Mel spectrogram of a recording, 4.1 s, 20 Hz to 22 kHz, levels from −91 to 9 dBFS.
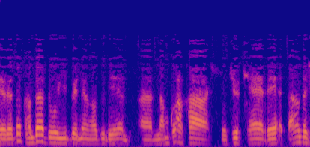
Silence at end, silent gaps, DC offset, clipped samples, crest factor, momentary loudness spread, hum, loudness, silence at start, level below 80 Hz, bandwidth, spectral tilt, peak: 0 s; none; under 0.1%; under 0.1%; 18 dB; 10 LU; none; -30 LUFS; 0 s; -72 dBFS; 7.8 kHz; -7.5 dB/octave; -12 dBFS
